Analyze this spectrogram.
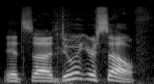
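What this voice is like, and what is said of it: Robot voice. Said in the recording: “in my robot voice”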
